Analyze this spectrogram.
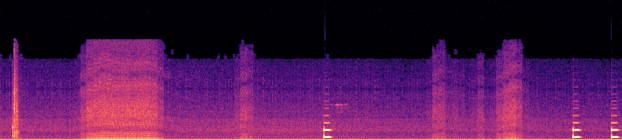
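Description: A car engine revs up briefly.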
